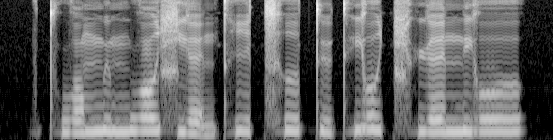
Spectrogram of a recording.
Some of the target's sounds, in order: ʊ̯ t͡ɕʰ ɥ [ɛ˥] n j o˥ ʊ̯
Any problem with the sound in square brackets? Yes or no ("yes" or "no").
no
